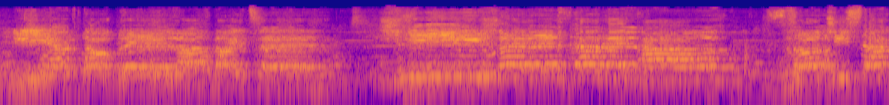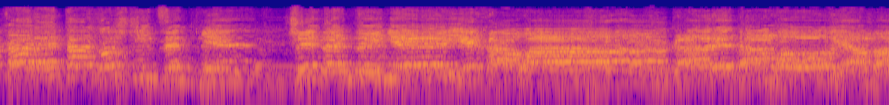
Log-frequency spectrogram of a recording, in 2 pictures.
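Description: A group of people singing a song together, phrase by phrase, with short pauses between the lines.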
